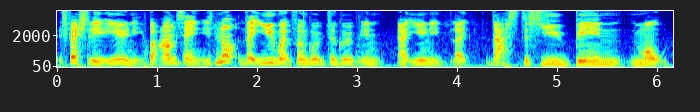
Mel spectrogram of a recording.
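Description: A man's voice: high voice, brisk, pushed and bright, no room sound. A man in his twenties with an Essex estuary English accent, chatting casually in emphatic, repetitive, sweary street slang. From Essex, England.

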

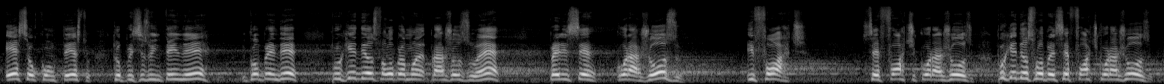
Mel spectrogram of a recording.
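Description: Impassioned Brazilian preacher, high voice. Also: male voice, darkish tone. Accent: Brazilian Portuguese. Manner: impassioned, repetitive preaching with quick bursts and slow emphatic drops. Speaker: bishop preaching. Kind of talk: sermon. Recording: church hall with long reverb.

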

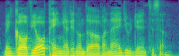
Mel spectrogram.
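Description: A man's voice: fairly low pitch, steady tone, dark tone. A man chatting casually on a podcast who jokes, swears and often laughs. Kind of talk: casual chat.

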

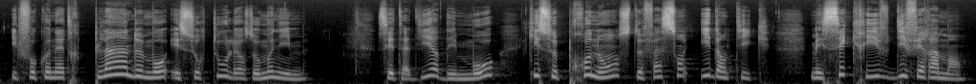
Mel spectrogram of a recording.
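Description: Female podcast host, unhurried, mellow tone, scripted teacherly delivery. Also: medium pitch. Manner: slow, clear teacherly explanation with questions to listeners. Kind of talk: scripted educational narration.

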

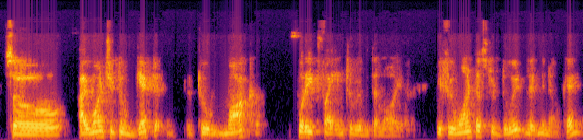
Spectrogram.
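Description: An immigration attorney speaks bluntly to callers on a conference call, repeating himself to drive points home. His fairly low, husky voice has vocal fry and is animated at a normal pace, and the audio is dull and lo-fi.

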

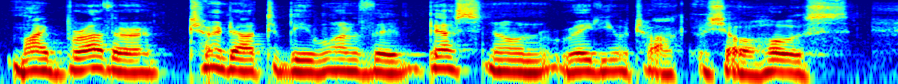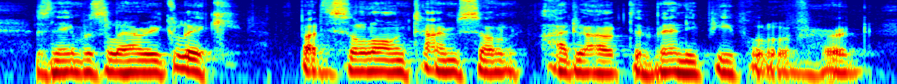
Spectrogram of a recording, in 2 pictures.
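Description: An older man recounting his working life in an interview, with a gravelly, slightly husky voice pitched a touch high for a man. He tells his story casually, often restarting a phrase mid-thought. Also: level tone, normal speed. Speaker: interviewee, retired broadcast engineer. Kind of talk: casual reminiscing.

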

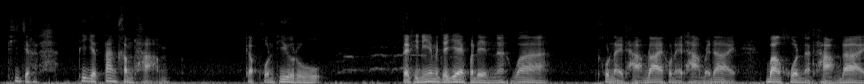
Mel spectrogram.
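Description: Young man, podcast host, casual storytelling, rambling, self-correcting, somewhat low voice.

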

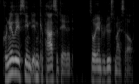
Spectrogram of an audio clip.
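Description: A man's voice: medium pitch, lively intonation, quick pace, darkish tone. A man narrating an audiobook in a dry, wry storytelling manner.

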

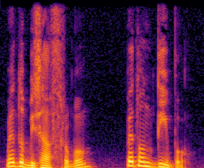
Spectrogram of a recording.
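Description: A man with a Cypriot Greek accent who co-hosts a comedy podcast. He talks in a lively, casual way and laughs easily. His voice sits at an ordinary male pitch. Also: slightly rough. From Cyprus. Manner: animated, laughs, jumps into high-pitched impressions. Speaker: podcast co-host.

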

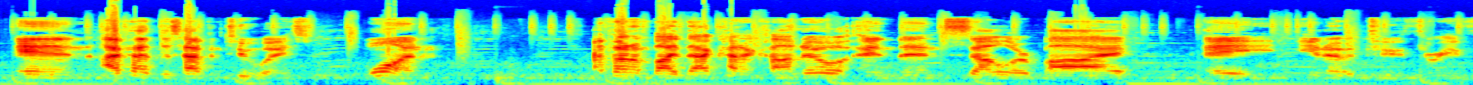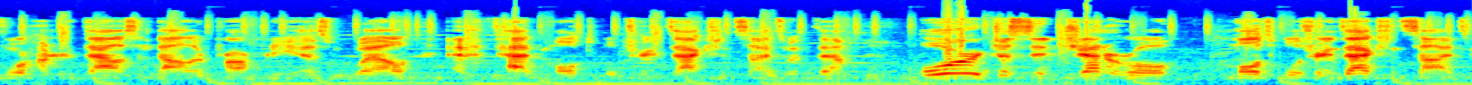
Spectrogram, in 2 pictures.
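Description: Male podcast host, middle-aged, forceful tone, halting off-the-cuff advice with emphatic repeats, low-quality mic on the go. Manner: halting, rambling, emphatic repetition. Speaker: podcast host, real estate broker. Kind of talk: casual podcast monologue with coaching advice. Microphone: low-quality portable mic. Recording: poor cheap mic sound, faint music.

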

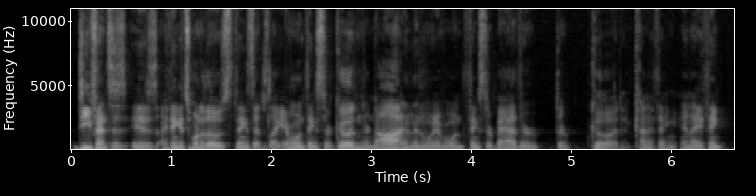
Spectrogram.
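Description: A man's voice: medium pitch, steady tone, fast, a little mellow, no echo. A man co-hosting a casual sports betting chat, joking, laughing often and restarting his sentences. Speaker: podcast co-host.

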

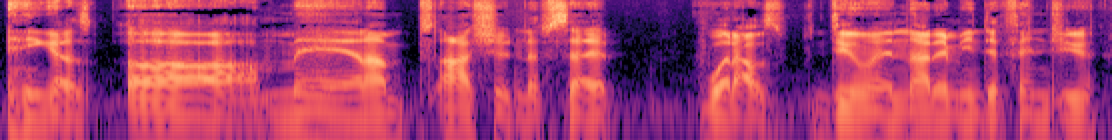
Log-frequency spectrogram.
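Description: A man's voice: deep voice, normal speed. A man, a pastor, talking casually on a podcast and animatedly telling stories, acting out the people he quotes. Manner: animated storytelling, acts out quoted dialogue.

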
